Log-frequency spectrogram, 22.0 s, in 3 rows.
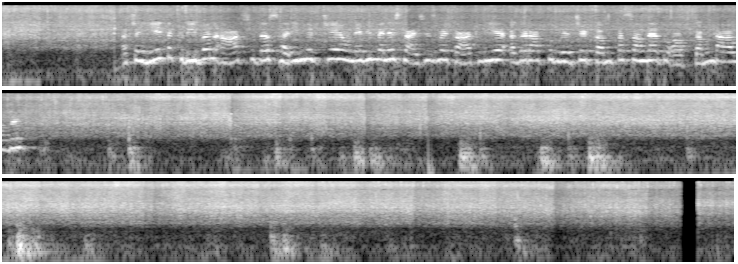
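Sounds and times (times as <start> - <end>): vegetables sizzling in hot oil: 0.0 - 22.0
wooden spoon scraping and knocking pan: 5.8 - 18.2.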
